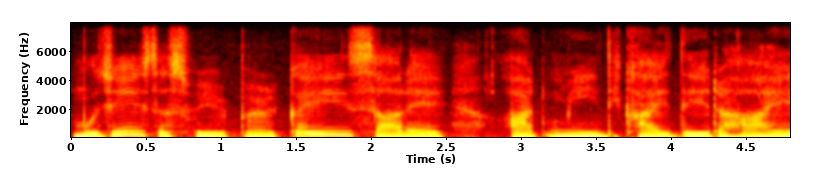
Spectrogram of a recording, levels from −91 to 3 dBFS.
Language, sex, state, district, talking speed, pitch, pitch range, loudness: Hindi, female, Arunachal Pradesh, Papum Pare, 135 wpm, 205 Hz, 195-220 Hz, -12 LUFS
